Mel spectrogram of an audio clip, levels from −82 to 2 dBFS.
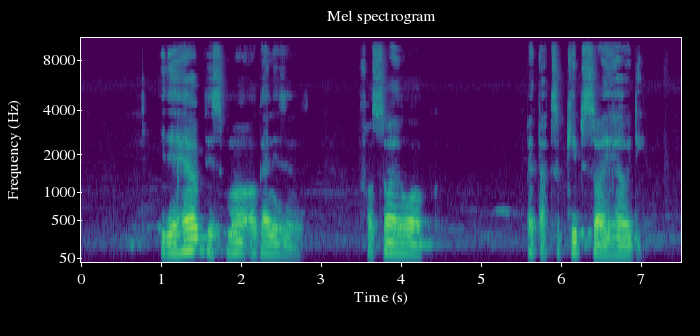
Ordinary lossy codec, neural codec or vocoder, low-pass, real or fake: none; none; 9.9 kHz; real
